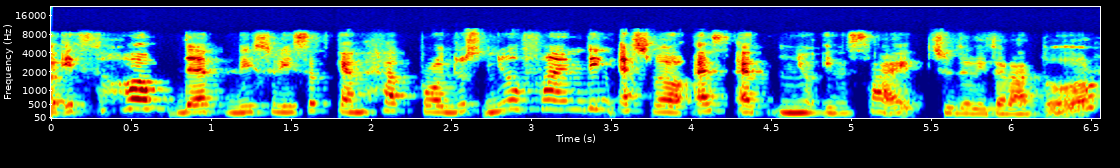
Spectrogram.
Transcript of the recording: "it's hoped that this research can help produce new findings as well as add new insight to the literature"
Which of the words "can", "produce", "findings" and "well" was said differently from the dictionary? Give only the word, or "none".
findings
